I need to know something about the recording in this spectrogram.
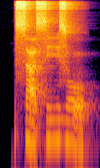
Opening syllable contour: falling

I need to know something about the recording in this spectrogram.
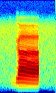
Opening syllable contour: low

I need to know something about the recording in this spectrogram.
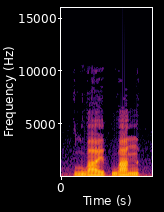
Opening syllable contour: rising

